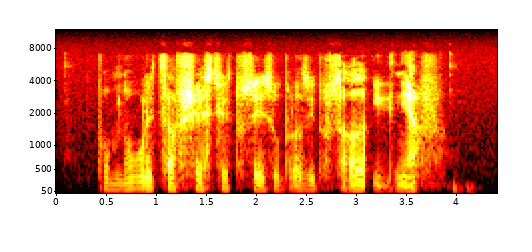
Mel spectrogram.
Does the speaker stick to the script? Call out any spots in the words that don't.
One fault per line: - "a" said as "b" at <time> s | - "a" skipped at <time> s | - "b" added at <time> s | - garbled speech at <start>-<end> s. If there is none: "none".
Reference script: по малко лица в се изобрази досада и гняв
- "малко" said as "много" at 0.5 s
- "шествието" added at 1.3 s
